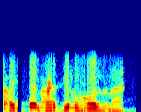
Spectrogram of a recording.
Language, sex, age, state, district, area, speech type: Tamil, male, 18-30, Tamil Nadu, Perambalur, urban, conversation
